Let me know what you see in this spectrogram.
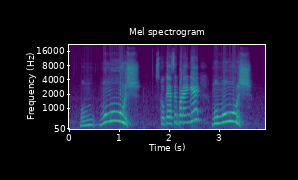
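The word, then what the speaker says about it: मुमूर्षु: पहला माँ छोटाऊ की मात्रा, दूसरा माँ बड़ाऊ की मात्रा, सा से षटकोण ऊपर रा, मुमूर्ष।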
